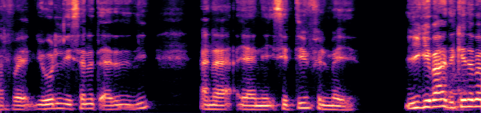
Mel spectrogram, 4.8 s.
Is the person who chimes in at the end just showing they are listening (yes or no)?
yes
